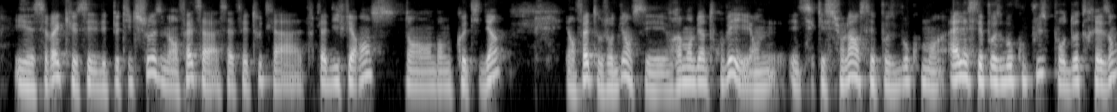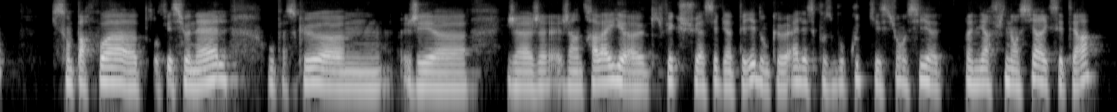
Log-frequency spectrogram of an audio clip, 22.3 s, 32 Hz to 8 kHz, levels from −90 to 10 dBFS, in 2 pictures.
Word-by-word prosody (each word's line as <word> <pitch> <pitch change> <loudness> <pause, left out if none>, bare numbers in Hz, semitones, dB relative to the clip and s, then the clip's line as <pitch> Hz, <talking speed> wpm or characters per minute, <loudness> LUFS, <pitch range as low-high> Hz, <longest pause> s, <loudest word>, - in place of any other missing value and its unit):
Et 125 -2 +2
heu, 115 - +2
c'est 115 - -3
vrai 185 - +5
que 140 -8 -1
c'est 125 +1 -1
des 115 0 -3
petites 140 +4 -6
choses, 220 -7 +2
mais 130 - -2
en 110 - 0
fait 170 +10 +3
ça - - +1
ça 125 - -3
fait 125 +1 -3
toute 155 +6 -8
la 65 0 -4
toute - - -23
la - - +6
différence 150 +7 -1
dans 120 -2 -2
dans 120 0 -4
le 120 - -5
quotidien. 110 - 0 0.6
Et - - -4
en 105 - -1
fait 175 - +6
aujourd'hui 115 - +1
on 185 - +3
s'est 110 -5 -3
vraiment 135 +7 +1
bien 145 -1 +3
trouvés 205 +6 +4
et - - -1
on 115 - 0
e 120 - -4
et 125 - -2
ces 115 - -7
questions-là 135 - +1
on - - +4
se 150 - -10
les 140 - +4
pose 125 -4 -2
beaucoup 145 +3 -3
moins. 120 -1 -2
Elle, 165 +3 +9
elle 180 - +6
se 170 - -8
les 160 - +8
pose 150 -2 +3
beaucoup 155 0 +2
plus 210 +8 -2
pour 135 - -1
d'autres 145 +2 0
raisons, 140 - +3 0.5
qui - - -10
sont 140 - -2
parfois, 135 0 +4
heu, - - -2
professionnelles 140 +5 +1 0.4
ou 135 - -8
parce 120 - -11
que, - - -4
heu, 120 -4 +2 0.2
j'ai, 120 -2 +1
heu 115 0 0 0.4
j'ai 120 -2 -2
un 120 0 +1
j'ai 120 +2 -2
j'ai 125 - -5
un 120 - -2
travail, 145 +5 +3
heu, 115 -2 +1
qui 120 - -17
fait 145 - -2
que - - -15
je - - -8
suis 135 - -3
assez 120 +3 -3
bien 125 -2 -3
payé 130 +9 0
donc 130 -7 -5
heu, 120 - 0
elle, 145 0 -1
elle 140 - 0
se 135 - -13
pose 130 -4 -10
beaucoup 130 +6 -7
de 155 - -12
questions 130 +2 -7
aussi, 145 +3 -1
heu, 130 - -2
de - - -22 0.2
manière 135 -2 -1
financière 135 +3 0
et 135 - -1
cetera. 175 +5 -3
130 Hz, 260 wpm, -21 LUFS, 120-150 Hz, 0.6 s, Elle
